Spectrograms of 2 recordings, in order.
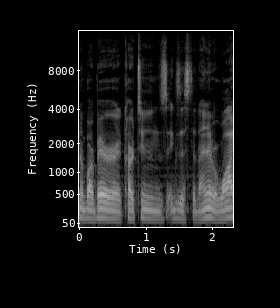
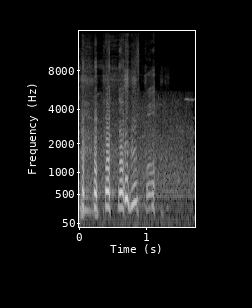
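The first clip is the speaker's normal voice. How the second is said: squealing laugh at the joke; laughing too hard to talk; high helpless laughter; 14 semitones higher, 14 dB louder than usual. Real, not acted. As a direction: crack up high and loud. Cracking up at own story.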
